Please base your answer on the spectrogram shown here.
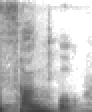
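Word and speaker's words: Tsangpo: सांगपो लिखा हुआ है सांगपो पर टी ए साइलेंट ठीक है इसको हम बोलेंगे सांगपो यह सांगपो एक्चुअली ब्रह्मपुत्र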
